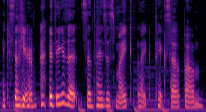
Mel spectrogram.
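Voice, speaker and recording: A woman's voice: medium pitch, moderate pace, a little mellow, soft background music. A young woman streaming from home on a headset mic, chatting in a rambling way with lots of fillers and sounding a little sniffly from allergies. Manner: chatty, rambling, loses her train of thought with many fillers. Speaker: art streamer. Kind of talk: casual rambling livestream chat.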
